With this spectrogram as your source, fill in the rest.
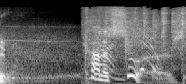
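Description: A young woman exclaims with excitement.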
